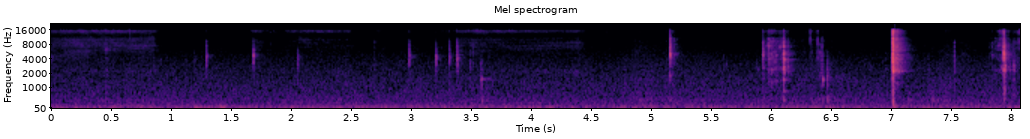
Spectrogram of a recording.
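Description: Faint scattered clicks and light taps over quiet room tone, with a few close together late on and one sharper click about seven seconds in.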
